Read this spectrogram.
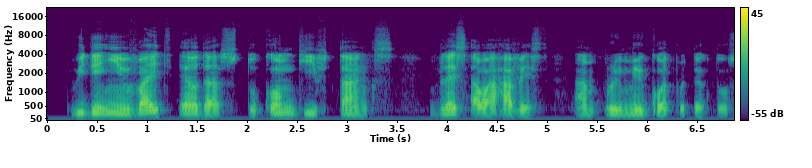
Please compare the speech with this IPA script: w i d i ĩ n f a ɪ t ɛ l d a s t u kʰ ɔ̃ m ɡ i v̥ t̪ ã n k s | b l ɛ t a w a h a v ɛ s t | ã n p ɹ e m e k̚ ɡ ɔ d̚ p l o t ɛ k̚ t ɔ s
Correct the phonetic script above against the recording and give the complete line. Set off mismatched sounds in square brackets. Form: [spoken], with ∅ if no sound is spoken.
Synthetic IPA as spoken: w i d [e] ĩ n [v] a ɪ t ɛ l d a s t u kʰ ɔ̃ m ɡ i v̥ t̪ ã [ŋ] k s | b l ɛ [s] a w a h a v ɛ s t | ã n p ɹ e m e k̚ ɡ ɔ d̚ p [ɹ] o t ɛ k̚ t ɔ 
